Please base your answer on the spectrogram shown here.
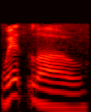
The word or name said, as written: whitlow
